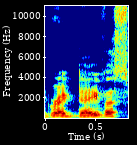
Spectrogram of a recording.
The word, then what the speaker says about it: Greg Davies: Though they pronounce it Greg Davis, but it's spelled Davies.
